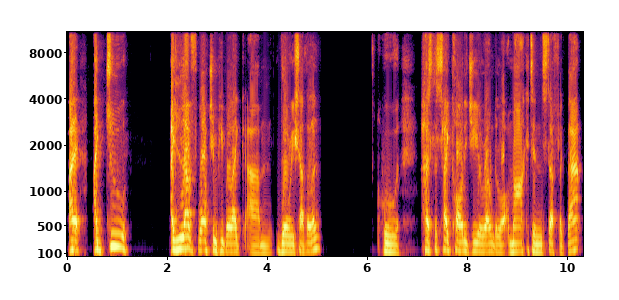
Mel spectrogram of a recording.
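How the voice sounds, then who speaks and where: A man's voice: mid-range voice, unhurried. A man co-hosting a podcast in casual chat, rambling and jokey, laughing often and swearing casually. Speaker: podcast co-host.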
